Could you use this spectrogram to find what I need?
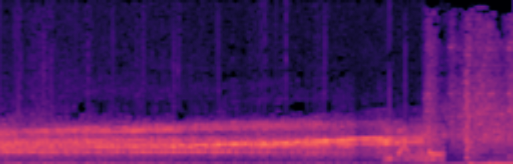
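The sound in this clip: Airplane taking off from a runway: a loud, steady engine roar with a bright high whine running through it, holding level throughout, with no talk.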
